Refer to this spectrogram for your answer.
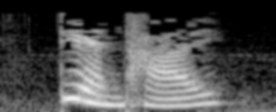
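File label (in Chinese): "电台", Mandarin Chinese; chinese-flashcards; hsk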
